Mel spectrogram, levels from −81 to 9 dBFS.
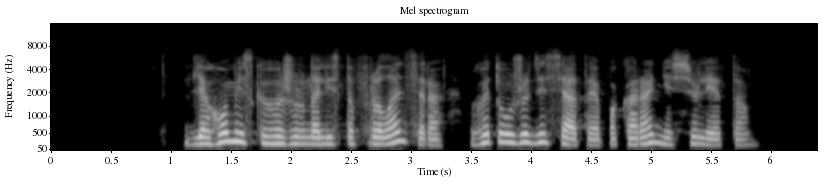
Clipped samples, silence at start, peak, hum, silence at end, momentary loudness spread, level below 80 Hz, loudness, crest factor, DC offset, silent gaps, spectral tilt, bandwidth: under 0.1%; 1.1 s; -2 dBFS; none; 0.55 s; 10 LU; -62 dBFS; -17 LUFS; 16 dB; under 0.1%; 3.44-3.49 s; -6.5 dB/octave; 7.2 kHz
